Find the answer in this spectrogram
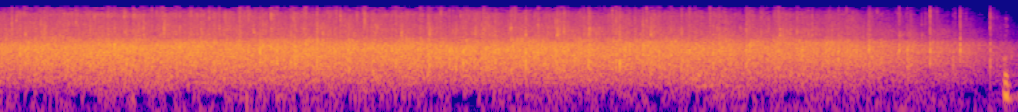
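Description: A congregation applauding steadily, easing off slightly near the end.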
